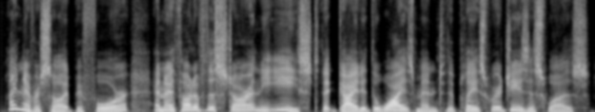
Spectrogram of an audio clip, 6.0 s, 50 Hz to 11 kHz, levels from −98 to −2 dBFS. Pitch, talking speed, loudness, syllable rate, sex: 230 Hz, 250 wpm, -18 LUFS, 5.8 syllables/s, female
